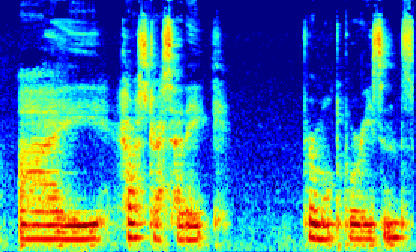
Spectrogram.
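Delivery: slow, hushed whisper. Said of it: "I have to be quiet because George is sleeping".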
